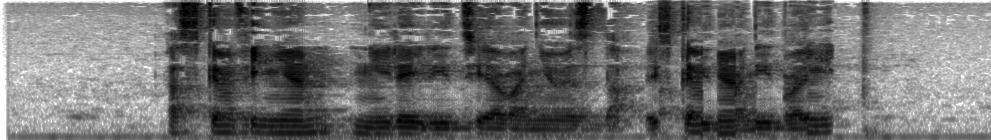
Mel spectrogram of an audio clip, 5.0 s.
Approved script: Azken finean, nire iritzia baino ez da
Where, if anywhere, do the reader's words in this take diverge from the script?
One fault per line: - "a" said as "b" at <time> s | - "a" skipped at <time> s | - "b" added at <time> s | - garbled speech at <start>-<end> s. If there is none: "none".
- garbled speech at 3.2-4.2 s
